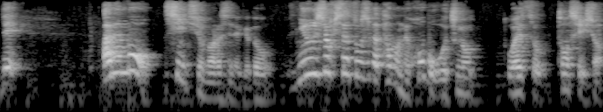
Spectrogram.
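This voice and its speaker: Moving at a fairly quick pace, a man speaks with big swings in loudness and long, frequent pauses. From Hokkaido. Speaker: dairy farmer. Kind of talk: casual chat. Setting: on-site at his farm.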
